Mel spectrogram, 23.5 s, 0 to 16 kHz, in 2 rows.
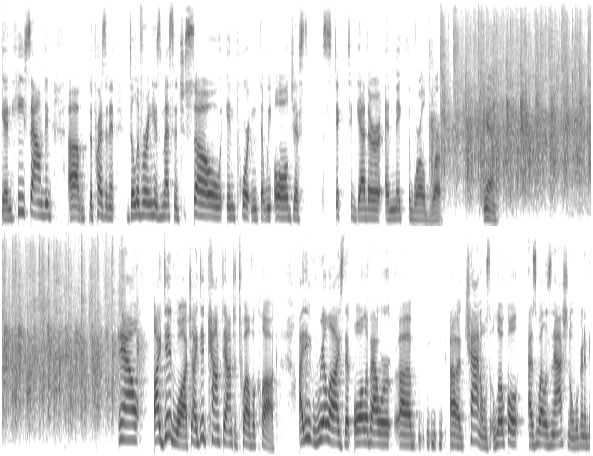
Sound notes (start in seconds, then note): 8.6 audience applauds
